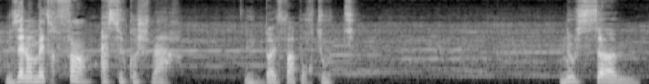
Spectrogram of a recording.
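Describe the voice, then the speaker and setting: A performer voicing a giant female moth queen in a fan animation, speaking in a low, measured way. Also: soft background music, natural voice. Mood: resolute.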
